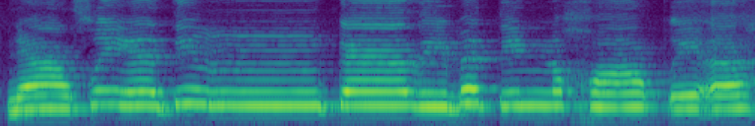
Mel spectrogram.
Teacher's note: ത മർബൂത്തയിൽ നിർത്തുമ്പോൾ നമ്മൾ ഹ സുക്കൂനാക്കി കൊടുത്തുകൊണ്ട് നിർത്തി കൊടുക്കുക കേട്ടോ.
